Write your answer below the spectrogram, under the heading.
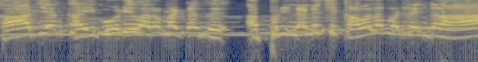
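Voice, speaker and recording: Music plays in the background as a woman speaks with an extremely high pitch. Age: old. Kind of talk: sermon.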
